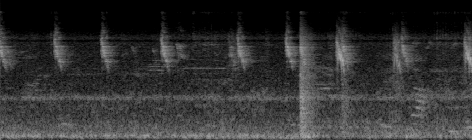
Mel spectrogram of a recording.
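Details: House sparrow giving short, high, downward chirps repeated roughly every second. A steady background hum and rumble run underneath, with one sharp click midway.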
